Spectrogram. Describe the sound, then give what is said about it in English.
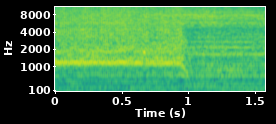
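An audience shouts and yells together, screaming "amen" after a prayer, loud and sustained, one held cry riding above the din before dropping off, the roar continuing to the end. “Clap your hands if you agree with that prayer and scream, amen!”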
